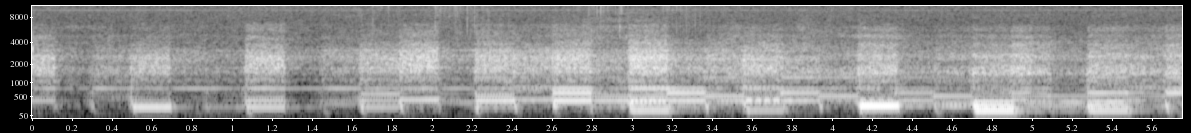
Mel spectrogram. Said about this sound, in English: Let's try some chill out music. Play Brain Food music from Spotify. Brain Food from Spotify. And this is the Echo 4th generation.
